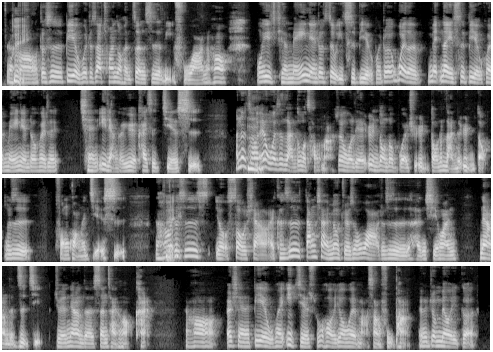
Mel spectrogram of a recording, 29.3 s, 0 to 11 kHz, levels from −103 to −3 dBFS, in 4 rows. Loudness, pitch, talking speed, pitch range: -21 LUFS, 170 Hz, 335 characters per minute, 155-195 Hz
